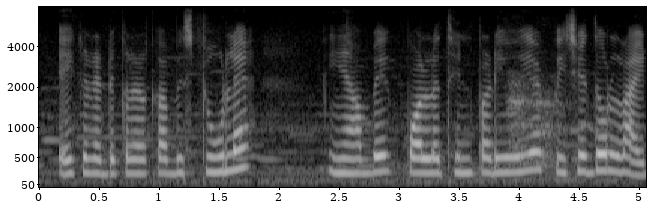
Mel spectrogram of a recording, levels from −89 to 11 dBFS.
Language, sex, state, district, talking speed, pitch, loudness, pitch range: Hindi, female, Uttar Pradesh, Muzaffarnagar, 200 wpm, 250 Hz, -25 LUFS, 240-265 Hz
